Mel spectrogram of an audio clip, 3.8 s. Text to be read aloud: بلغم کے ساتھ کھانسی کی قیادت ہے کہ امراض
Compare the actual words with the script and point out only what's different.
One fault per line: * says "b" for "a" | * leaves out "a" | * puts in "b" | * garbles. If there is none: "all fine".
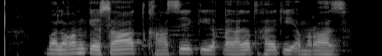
all fine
